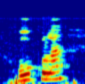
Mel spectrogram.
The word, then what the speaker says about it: rúcula: sílaba a sílaba tônica rúcula a sílaba tônica está na antepenúltima sílaba é uma palavra proparoxítona e cebola é uma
